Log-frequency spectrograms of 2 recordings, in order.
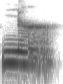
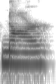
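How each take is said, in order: First: The vowel sounds like er in her. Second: The vowel sounds like ar in car. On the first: "let's do this one with E R" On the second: "let's try it with R"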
